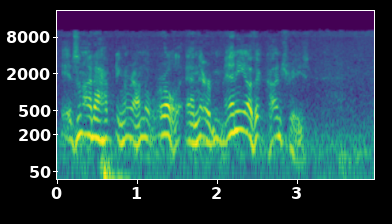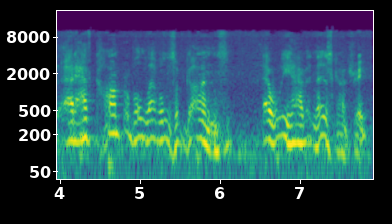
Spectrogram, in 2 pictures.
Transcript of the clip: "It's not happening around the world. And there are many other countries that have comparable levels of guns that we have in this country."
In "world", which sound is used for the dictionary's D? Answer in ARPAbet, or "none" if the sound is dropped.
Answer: D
